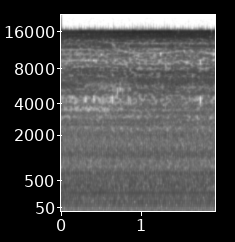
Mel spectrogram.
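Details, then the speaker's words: Continuous low buzzing motor hum of an Omron NE-C106 compressor nebulizer running, producing mist for inhalation through the mouthpiece or mask. "Only thing now you need to do is to start this machine. If you can see, the vapors will start coming out of this part, and you have to inhale through this."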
